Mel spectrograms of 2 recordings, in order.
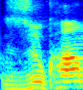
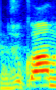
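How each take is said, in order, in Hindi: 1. यह शब्द z की आवाज़ से शुरू होता है। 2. यह शब्द j की आवाज़ से शुरू होता है। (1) "जुकाम होती है" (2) "जुकाम नहीं होती वो"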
